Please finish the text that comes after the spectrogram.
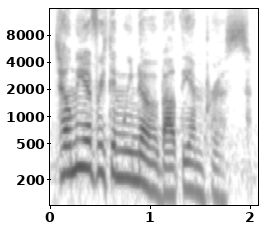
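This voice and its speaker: An actress playing an earnest, decisive young elf leader in a video game, speaking in a direct way. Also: female voice, mid-range voice, sing-song, fast talker, a little mellow, a little hiss or hum, lightly acted. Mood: inquisitive, decisive. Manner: direct, inquisitive. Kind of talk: video game cutscene acting.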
